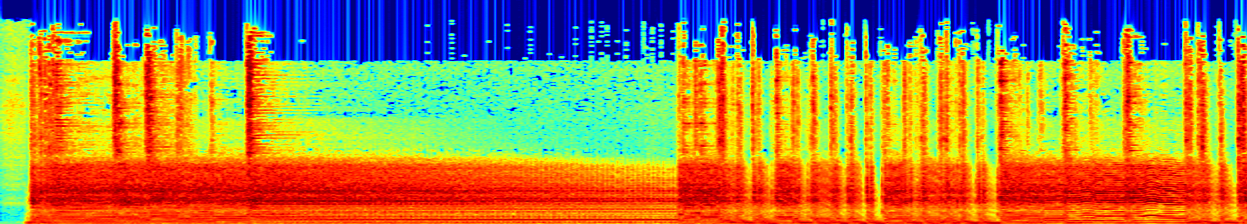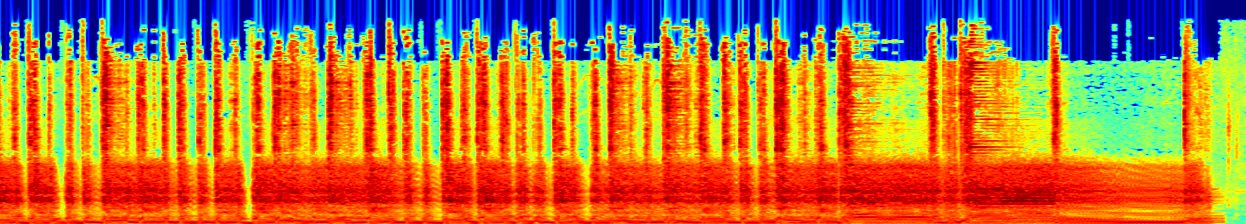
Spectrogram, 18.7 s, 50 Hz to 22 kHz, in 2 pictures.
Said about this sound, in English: 412 Marshall Silver Jubilee loaded with vintage 30s. That sounds like this.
